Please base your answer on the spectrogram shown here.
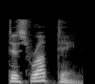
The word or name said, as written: disrupting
